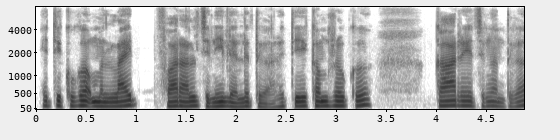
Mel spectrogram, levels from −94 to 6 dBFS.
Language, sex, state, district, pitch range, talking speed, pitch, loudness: Wancho, male, Arunachal Pradesh, Longding, 120-135 Hz, 195 wpm, 130 Hz, -18 LUFS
